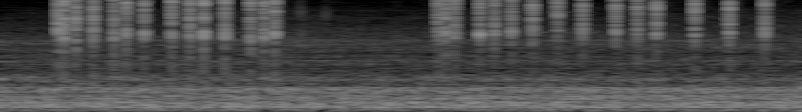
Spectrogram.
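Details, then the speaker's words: New Tang ratchet: two runs of about a dozen quick, crisp, evenly spaced clicks each, clean and consistent; the pawl is working properly. "It's a good click. I like them thus far, dude. ratchet's nice."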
